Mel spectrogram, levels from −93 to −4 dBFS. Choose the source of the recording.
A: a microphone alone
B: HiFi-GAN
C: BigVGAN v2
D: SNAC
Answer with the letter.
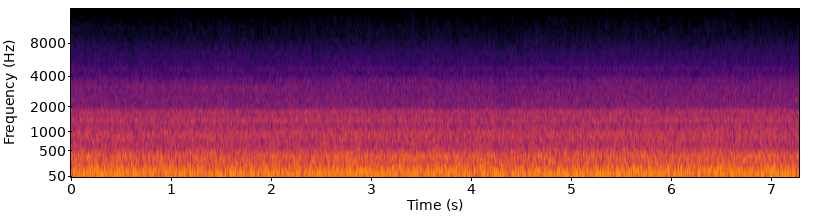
A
